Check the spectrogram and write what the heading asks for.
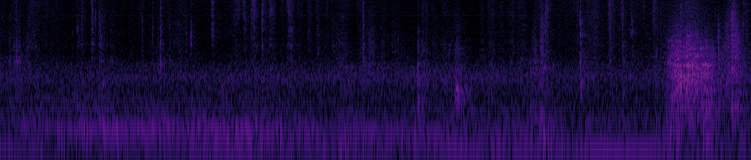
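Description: Faint scrapes and small clicks of a boning knife cutting along beef rib bones, over a steady low hum, with a louder, brief rush of scraping noise about nine seconds in.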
